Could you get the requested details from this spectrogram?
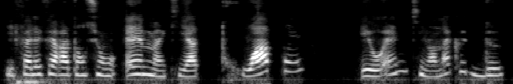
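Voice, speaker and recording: A woman's voice: on the high side, expressive, measured pace, slightly rough, dry recording. A woman teacher giving a spelling lesson and dictation to a young pupil, articulating carefully, spelling out letters and asking the pupil patient questions.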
